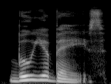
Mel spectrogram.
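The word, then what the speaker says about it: bouillabaisse: It's French Ana. Booya Bay.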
